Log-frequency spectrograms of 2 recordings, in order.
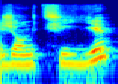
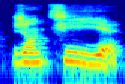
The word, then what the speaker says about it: gentille: So even the L, we pronounce it as a Y, gentille. So masculine, gentil, female, gentille.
